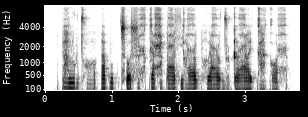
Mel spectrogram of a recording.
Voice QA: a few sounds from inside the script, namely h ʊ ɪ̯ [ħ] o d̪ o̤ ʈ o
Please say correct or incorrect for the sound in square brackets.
incorrect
